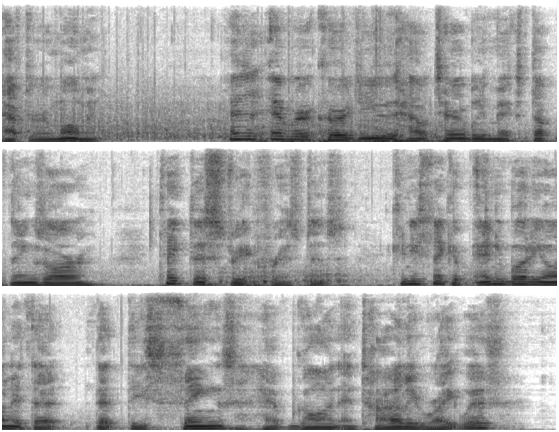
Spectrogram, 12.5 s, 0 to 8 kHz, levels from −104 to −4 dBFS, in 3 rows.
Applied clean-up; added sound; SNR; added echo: none; Thunder / Rain; 14 dB; reverberation time 0.2 s.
